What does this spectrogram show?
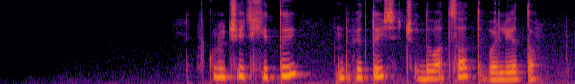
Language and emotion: Russian, sad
